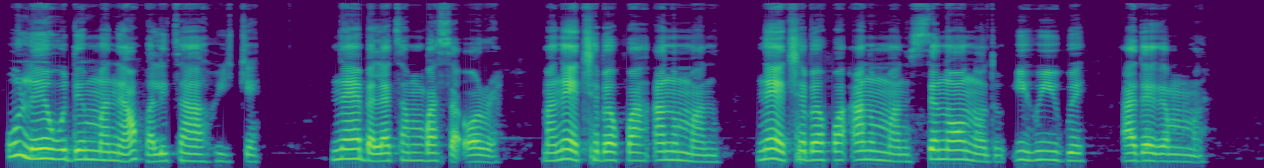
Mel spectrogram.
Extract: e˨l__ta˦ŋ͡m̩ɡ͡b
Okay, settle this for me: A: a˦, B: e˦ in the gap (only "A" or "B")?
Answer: B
